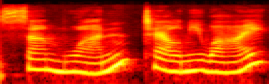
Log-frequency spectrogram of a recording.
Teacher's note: lembre de ignorar o E, tá? Do M você já vai para o one.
